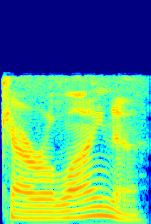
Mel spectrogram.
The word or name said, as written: Carolina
